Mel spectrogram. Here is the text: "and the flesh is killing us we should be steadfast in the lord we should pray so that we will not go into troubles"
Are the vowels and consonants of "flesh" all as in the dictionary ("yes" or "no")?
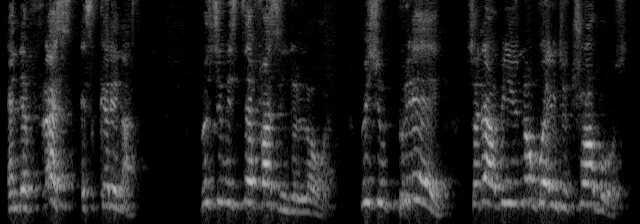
no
